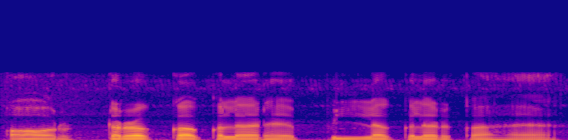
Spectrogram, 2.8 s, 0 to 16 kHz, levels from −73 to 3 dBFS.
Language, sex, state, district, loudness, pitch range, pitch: Hindi, male, Jharkhand, Palamu, -19 LUFS, 95-105 Hz, 100 Hz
